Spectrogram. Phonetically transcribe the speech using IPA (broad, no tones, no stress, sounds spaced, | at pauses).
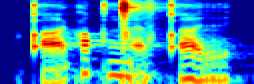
qʼ æ̰ k ɒ q ŋ͡ǀ æ̰ z qʼ e r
